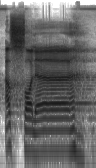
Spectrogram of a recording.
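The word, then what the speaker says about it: الصلاة: As-salah, bacanya as-salah.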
